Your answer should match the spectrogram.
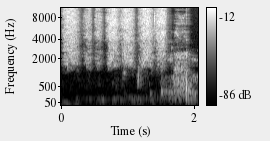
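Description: Faint rhythmic rubbing of a hand and a soft graphite pencil across drawing paper, about four strokes a second, as graphite tone is laid down and blended over the page.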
